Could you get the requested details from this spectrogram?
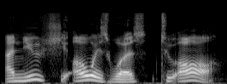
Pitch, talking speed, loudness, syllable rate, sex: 155 Hz, 185 wpm, -17 LUFS, 3.9 syllables/s, male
